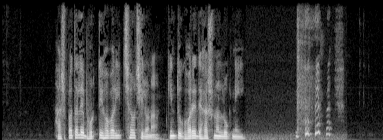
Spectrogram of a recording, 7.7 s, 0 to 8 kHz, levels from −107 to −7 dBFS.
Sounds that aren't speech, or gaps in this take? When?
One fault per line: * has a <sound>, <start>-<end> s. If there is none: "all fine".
* has a laugh, 5.9-6.9 s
